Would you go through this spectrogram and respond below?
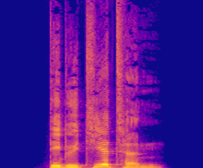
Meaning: inflection of debütieren: 1. first/third-person plural preterite 2. first/third-person plural subjunctive II
- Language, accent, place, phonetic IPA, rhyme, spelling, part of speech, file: German, Germany, Berlin, [debyˈtiːɐ̯tn̩], -iːɐ̯tn̩, debütierten, adjective / verb, De-debütierten.ogg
